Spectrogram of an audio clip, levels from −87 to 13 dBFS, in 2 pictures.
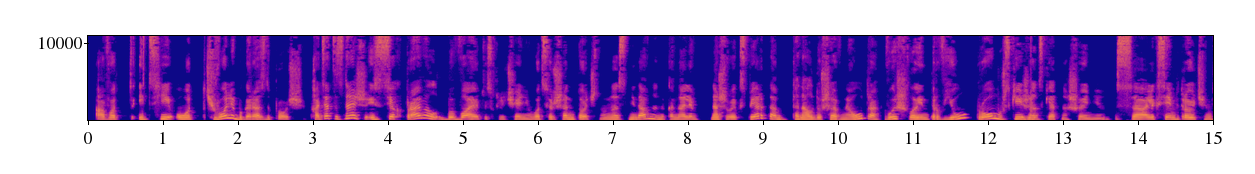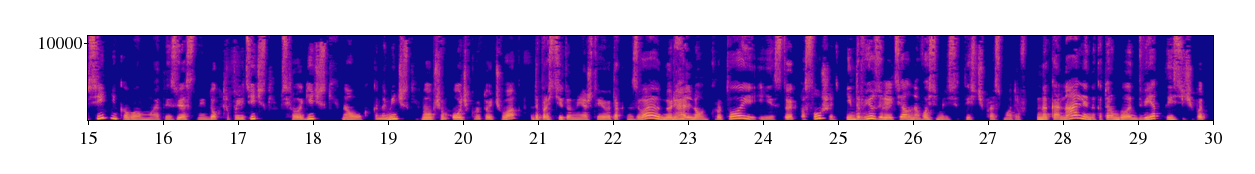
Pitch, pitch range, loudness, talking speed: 205 Hz, 190-235 Hz, -20 LUFS, 160 wpm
